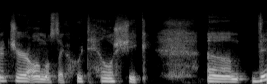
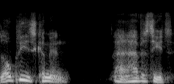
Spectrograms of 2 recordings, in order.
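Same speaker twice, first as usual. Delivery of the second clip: put-on French accent; 2 semitones higher than usual. Voicing a character greeting visitors into an office: French accent. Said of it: "with a, uh, French accent says".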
